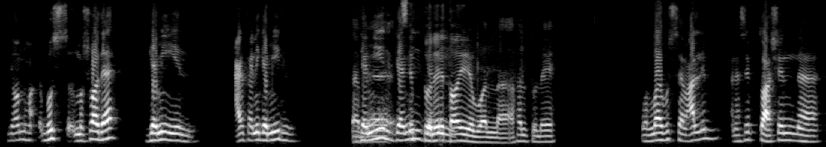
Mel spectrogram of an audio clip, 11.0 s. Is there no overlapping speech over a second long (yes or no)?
no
